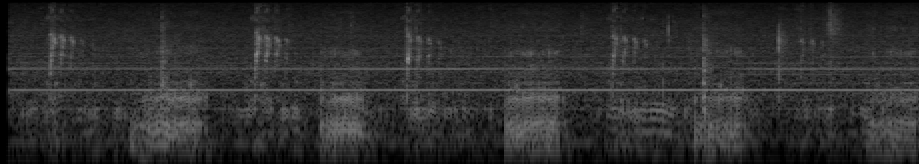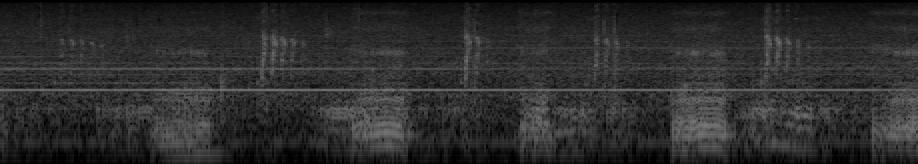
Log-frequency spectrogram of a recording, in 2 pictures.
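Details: A sleeping bulldog snores loudly and steadily, rough rumbling breaths repeating about every one and a half seconds, over a constant background hum.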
